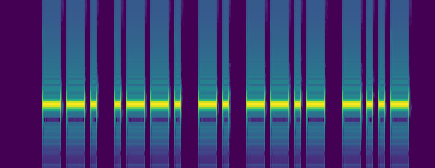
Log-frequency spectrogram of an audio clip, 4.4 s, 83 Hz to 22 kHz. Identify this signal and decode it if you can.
Morse code, heard as a keyed tone, about 20 wpm, 700 Hz. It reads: GPNQX
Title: Code Groups - 5 Letter:Numbers - 20wpm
